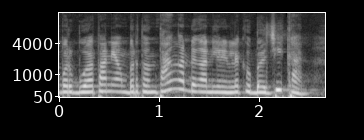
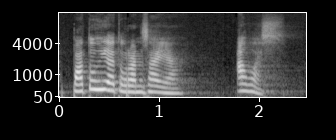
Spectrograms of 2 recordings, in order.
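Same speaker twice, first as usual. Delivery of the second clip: ordinary delivery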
